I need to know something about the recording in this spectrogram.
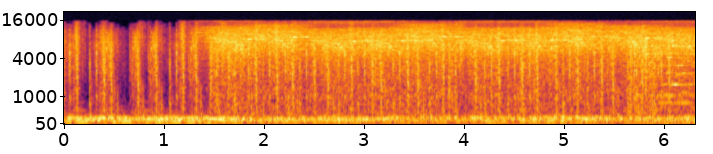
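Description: Soft magical chimes twinkle.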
